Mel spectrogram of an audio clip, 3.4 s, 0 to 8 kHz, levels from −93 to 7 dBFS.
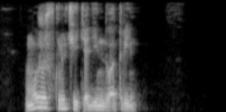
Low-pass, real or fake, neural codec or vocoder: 7.2 kHz; real; none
